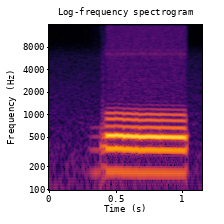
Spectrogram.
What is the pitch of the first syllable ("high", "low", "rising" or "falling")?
low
